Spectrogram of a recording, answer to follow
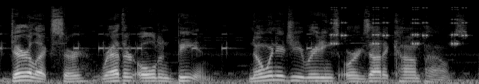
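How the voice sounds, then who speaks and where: A man's voice: fairly high pitch, moderate pace, over music, natural voice. A man acting as an eager, scholarly starship science lieutenant in a science fiction audio drama, relishing his explanations. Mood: reporting, focused.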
